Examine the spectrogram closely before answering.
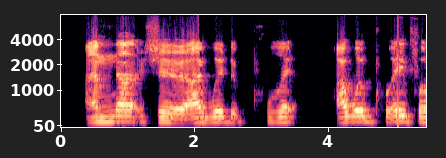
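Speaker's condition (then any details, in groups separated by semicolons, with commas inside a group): Cerebral palsy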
